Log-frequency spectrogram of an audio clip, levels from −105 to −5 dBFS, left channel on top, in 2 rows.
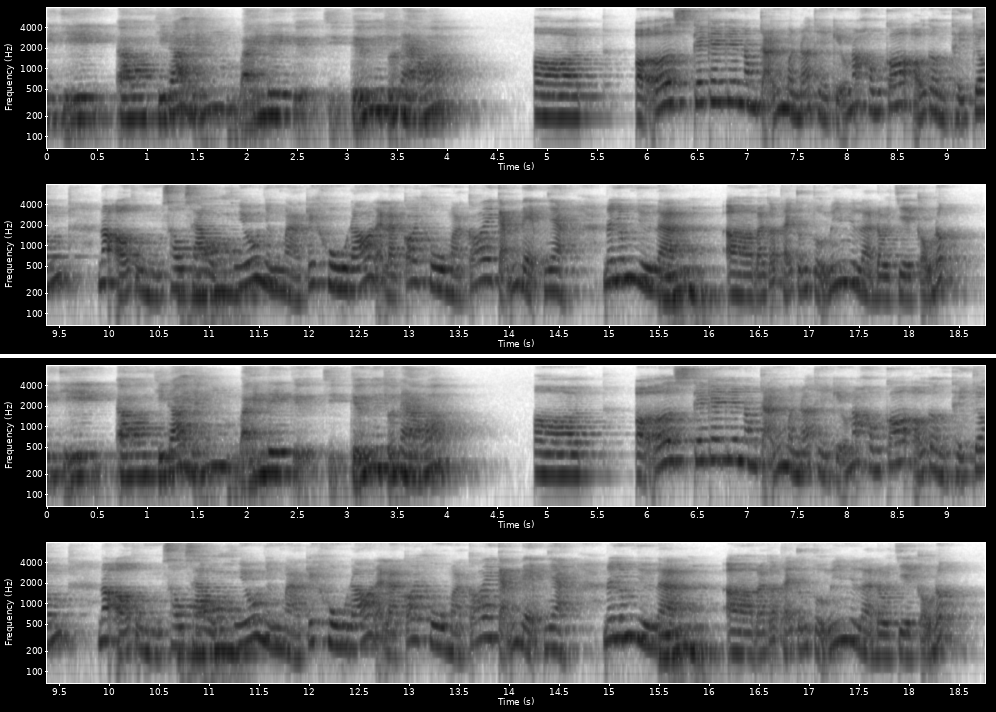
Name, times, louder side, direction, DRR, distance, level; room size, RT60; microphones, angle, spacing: voice 1, 0.0-4.0 10.7-11.3 15.5-15.9, right 1 dB, 70° right, -4 dB, 1.2 m, -24 dB
voice 2, 4.9-5.4 5.9-15.7 16.2-18.4, left 1 dB, 15° left, 2 dB, 0.4 m, -25 dB
6.6 x 3.4 x 4.5 m, 0.83 s
head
